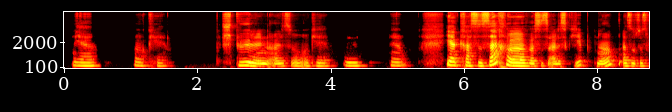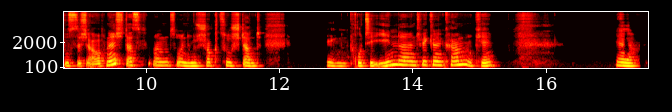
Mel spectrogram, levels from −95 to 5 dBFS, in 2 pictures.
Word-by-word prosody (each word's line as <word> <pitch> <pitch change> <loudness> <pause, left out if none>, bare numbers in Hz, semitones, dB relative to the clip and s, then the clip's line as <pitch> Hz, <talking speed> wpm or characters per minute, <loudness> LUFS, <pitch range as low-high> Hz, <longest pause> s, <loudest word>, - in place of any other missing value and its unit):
Ja, 200 -1 -3 0.5
okay. 200 -3 -11 0.8
Spülen 200 -7 +3
also, 175 +2 -5
okay. 185 -1 -8 0.2
Mhm. 200 -1 -5 0.3
Ja. 215 +1 -9 0.6
Ja, 230 - +8
krasse 205 -3 +5
Sache, 200 -2 +8
was 175 -1 +3
es 175 - +3
alles 160 0 0
gibt, 235 +3 -9
ne? 200 - -1
Also, 180 -1 0
das 180 +2 -2
wusste 190 -1 0
ich 175 - -4
auch 170 +1 -7
nicht, 275 +8 +1
dass 230 +1 0 0.2
man 220 0 -7
so 215 +1 -7
in 200 - -2
dem 190 0 -1
Schockzustand 195 -1 -7 1.0
irgend 185 -4 -8
'n - - -29
Protein 190 +7 -2
da 250 -2 -2
entwickeln 240 0 -5
kann. 255 +2 -2
Okay. 200 +1 -5 1.8
Ja. 190 -4 -1
200 Hz, 120 wpm, -23 LUFS, 185-220 Hz, 1.8 s, Ja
